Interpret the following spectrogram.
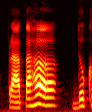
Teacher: हल्के ह की इसकी ध्वनि होती है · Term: विसर्ग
